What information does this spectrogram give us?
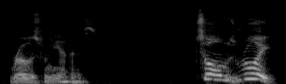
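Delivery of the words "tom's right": much higher, louder pirate voice; rough pirate. A narrator's reading. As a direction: chime in as a grumbling crewman. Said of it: "said one".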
